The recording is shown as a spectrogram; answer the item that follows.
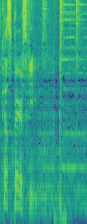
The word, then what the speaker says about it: Kaspersky: guess free guestbook see Kaspersky Kaspersky the correct pronunciation is Kaspersky have left picard second what I can do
